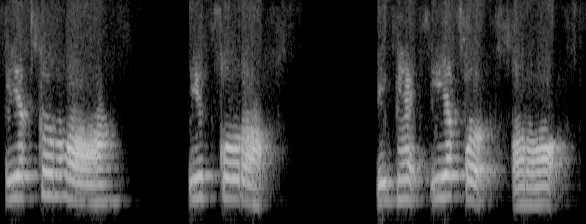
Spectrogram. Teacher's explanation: ایک قاف کی آواز پلٹ کے آئی۔ پلٹ کے آنے کا مطلب ہے کہ آپ نے زبان کو مخرج پہ رکھنا ہے اور چھوڑ دینا ہے۔ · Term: قلقلہ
